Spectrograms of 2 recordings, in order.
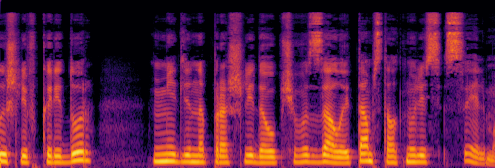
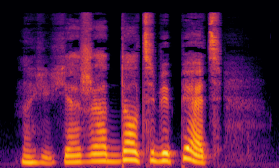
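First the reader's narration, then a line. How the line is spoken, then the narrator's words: Hoarse hateful wheeze. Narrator (Russian): Просипел я, с ненавистью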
